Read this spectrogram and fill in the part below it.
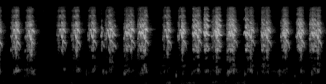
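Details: A myna feeding fig to her chicks gives harsh, rasping squawks in quick runs, several each second, broken by brief pauses; high and scratchy with nothing else heard.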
